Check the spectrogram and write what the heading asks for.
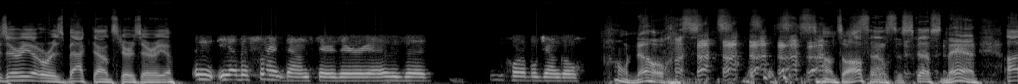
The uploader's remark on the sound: on the phone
